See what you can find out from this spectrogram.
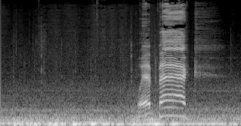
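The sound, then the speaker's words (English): Car engine and road rumble while driving back to work, a steady low drone running throughout, with a brief higher tonal sound rising out of it partway through. “I'm driving back to work.”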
